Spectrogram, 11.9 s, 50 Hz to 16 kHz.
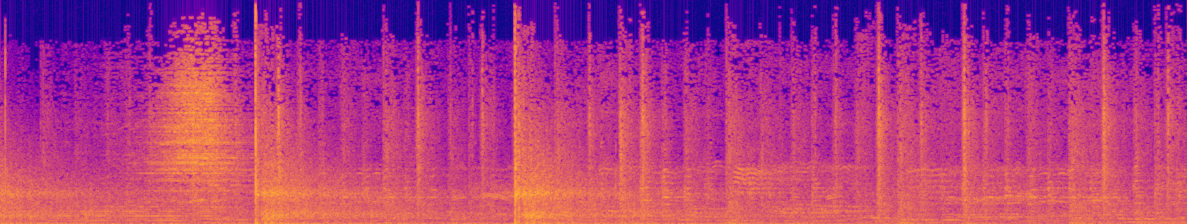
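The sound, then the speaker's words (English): Cannon salute fired in celebration from forts and arsenals, heard as two sharp, heavy booms a few seconds apart over a steady, rumbling background of noise. “Secretary Stanton has ordered a salute of 200 guns to be fired from every arsenal, fort, and military headquarters in the United States in celebration of the event.”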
